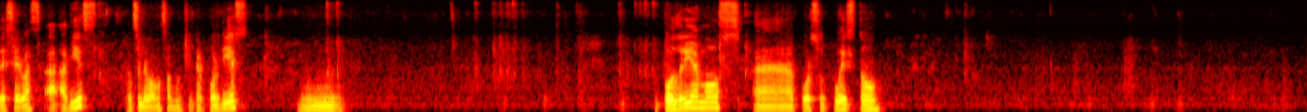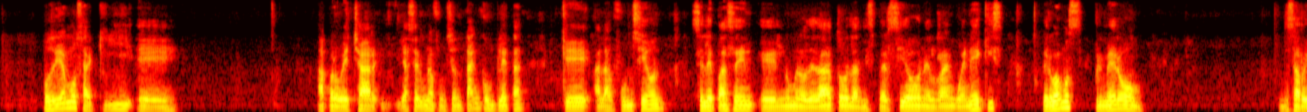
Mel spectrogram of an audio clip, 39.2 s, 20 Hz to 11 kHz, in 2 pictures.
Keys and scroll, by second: 1.2-2.8 typing, 4.7-5.5 typing, 6.9-10.3 typing, 8.4 Return, 10.8 Return, 11.6 shift+9, 14.5 0.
